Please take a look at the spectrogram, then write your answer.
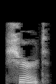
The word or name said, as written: shirt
